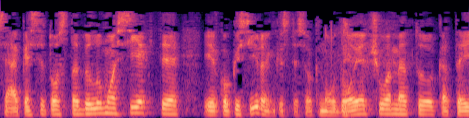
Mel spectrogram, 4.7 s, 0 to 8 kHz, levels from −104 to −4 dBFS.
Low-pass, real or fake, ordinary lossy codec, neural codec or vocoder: 7.2 kHz; real; MP3, 24 kbps; none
